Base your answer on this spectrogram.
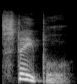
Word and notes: staple: British English

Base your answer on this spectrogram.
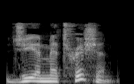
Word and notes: geometrician: British English

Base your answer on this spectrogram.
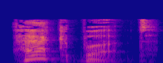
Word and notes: hackbut: British English

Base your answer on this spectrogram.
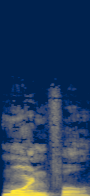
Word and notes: mournful: American English

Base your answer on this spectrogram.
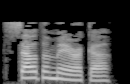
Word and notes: South America: British English

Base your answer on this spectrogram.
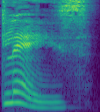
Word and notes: glaze: British English

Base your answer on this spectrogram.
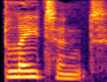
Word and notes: blatant: American English

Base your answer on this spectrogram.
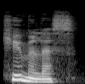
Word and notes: humourless: British English

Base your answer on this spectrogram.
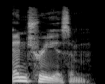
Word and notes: entryism: American English

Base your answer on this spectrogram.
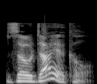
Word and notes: zodiacal: British English

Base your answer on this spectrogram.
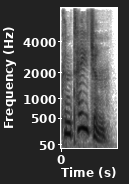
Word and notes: contagion: British English

